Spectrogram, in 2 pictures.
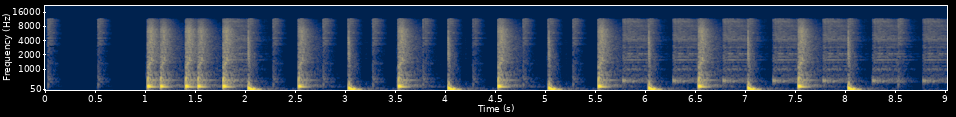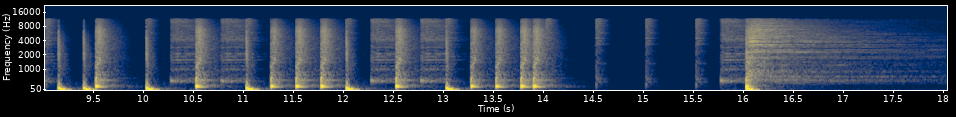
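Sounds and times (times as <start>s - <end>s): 
MIDI disco drum beat: 1.0s - 14.2s, 15.6s - 17.1s.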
